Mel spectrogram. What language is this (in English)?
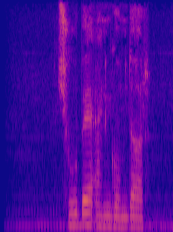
Persian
